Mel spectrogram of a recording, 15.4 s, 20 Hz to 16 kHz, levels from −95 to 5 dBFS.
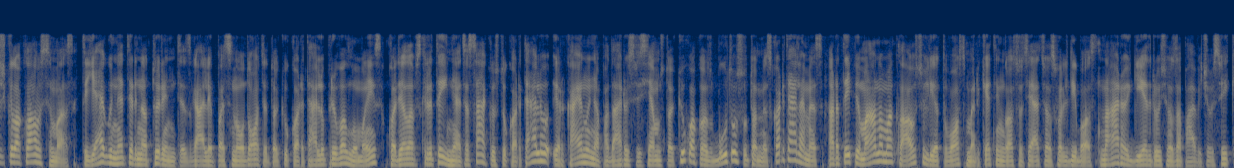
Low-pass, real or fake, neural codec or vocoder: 7.2 kHz; real; none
